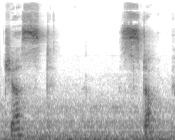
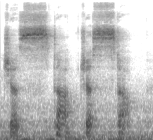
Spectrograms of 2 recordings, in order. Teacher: in really fast speech, we would take it one step further and we would say just stop, just stop. Completely remove the T. So it's as if it's spelled J-U-S-S-T-O-P.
